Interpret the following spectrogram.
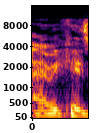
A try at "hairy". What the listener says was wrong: Sorry, I noticed both of you there dropped the H, or the H, or however it's pronounced. So airy kids, hairy. Hairy children, not sort of airy, kind of light-headed or...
